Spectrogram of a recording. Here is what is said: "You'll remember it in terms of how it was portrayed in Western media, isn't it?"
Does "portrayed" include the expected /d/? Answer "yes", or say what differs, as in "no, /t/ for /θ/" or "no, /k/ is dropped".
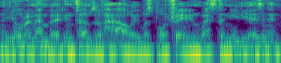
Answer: yes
